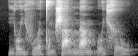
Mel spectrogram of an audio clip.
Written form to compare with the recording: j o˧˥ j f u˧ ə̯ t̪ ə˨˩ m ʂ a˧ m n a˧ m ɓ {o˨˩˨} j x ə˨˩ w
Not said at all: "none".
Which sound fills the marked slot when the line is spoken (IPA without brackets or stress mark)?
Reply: o˨˩˨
